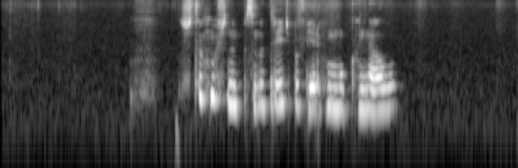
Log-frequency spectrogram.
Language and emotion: Russian, sad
